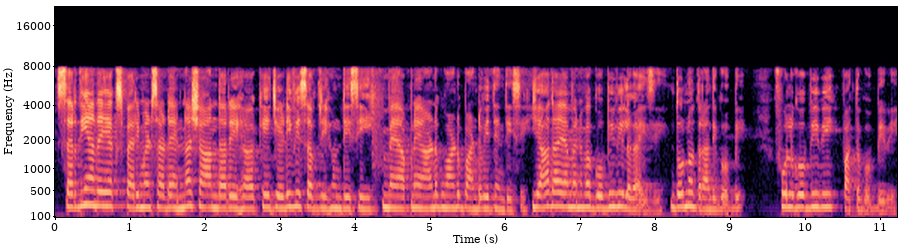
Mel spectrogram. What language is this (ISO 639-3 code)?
pan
